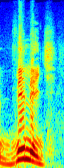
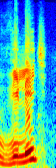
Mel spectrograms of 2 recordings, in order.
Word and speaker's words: village: Now the next one is a village. Again, it's not village, it is village.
